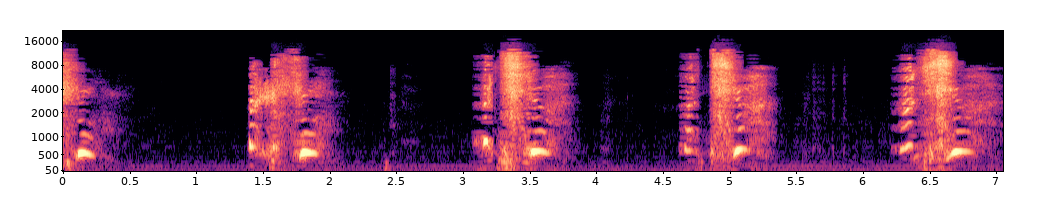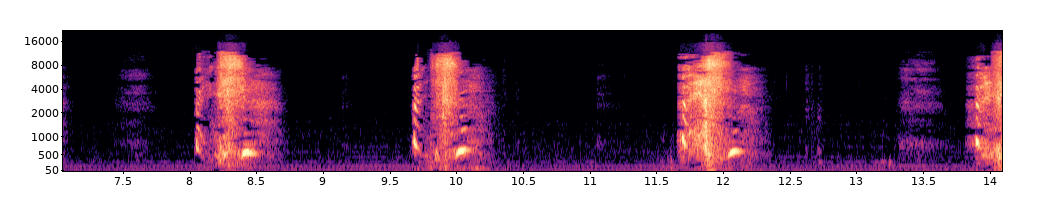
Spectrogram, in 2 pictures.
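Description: A run of nine sharp sneezes about every 1.5 seconds, each with a quick intake before it, a sneezing fit.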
